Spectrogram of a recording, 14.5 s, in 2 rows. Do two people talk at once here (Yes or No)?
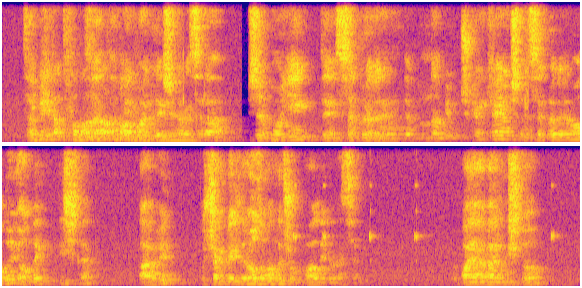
Yes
